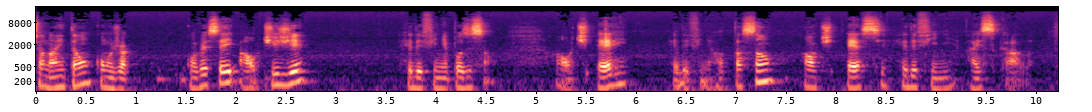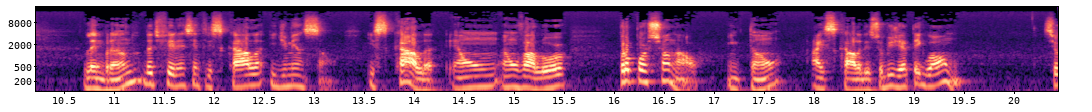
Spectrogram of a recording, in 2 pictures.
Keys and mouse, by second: 3.1 alt+g, 5.8 alt+r, 8.1 alt+s.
